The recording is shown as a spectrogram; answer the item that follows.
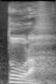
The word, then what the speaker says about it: তোরাহ: তোরাহ বলে ইহুদিরা উচ্চারণ করে যে তোরা যখন তাওরাত দেওয়া হলো।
